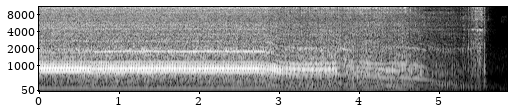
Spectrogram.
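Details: Weed Eater leaf blower that would not start after long storage, running after carburetor adjustment: a clean, steady high-rev two-stroke note that winds down smoothly; runs healthy.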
